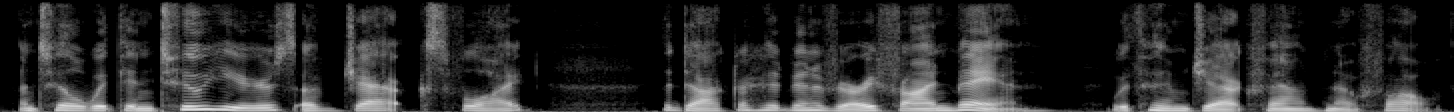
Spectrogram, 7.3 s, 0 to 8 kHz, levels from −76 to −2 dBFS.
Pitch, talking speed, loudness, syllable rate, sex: 140 Hz, 175 wpm, -20 LUFS, 4.1 syllables/s, female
